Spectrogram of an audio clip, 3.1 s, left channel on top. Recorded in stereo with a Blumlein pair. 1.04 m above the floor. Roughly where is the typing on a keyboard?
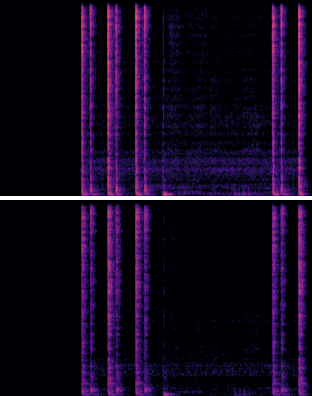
Ahead left.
